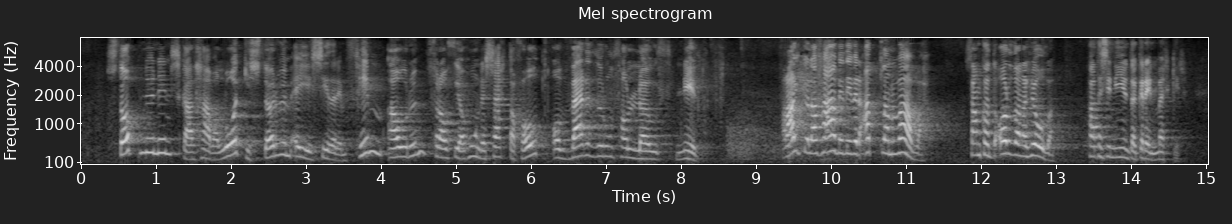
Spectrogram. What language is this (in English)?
Icelandic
